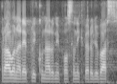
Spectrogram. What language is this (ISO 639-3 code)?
srp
